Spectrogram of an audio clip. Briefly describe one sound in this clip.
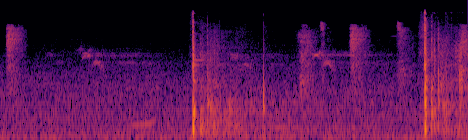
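A tennis ball bounces on the court a few times.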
